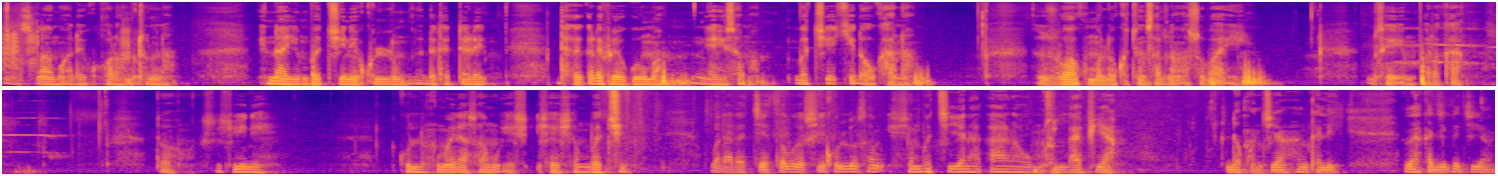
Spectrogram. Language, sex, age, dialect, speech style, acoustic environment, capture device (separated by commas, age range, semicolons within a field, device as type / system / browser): Hausa, male, 35-44, Nigeria - Nigerian Standard, happy, nature, mobile / Linux / Chrome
